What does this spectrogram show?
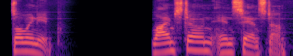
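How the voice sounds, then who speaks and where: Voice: medium pitch, moderate pace, no room sound. Rambling, swearing game streamer, dry close sound. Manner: rambling, self-correcting, swears casually. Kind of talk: casual live gameplay commentary.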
